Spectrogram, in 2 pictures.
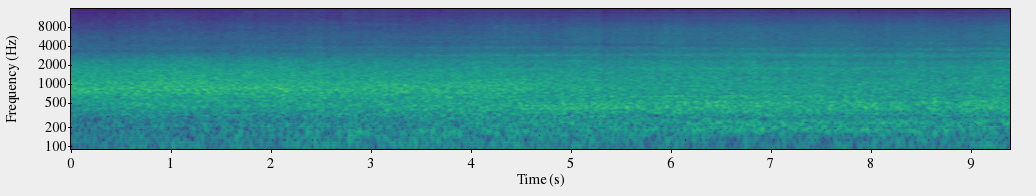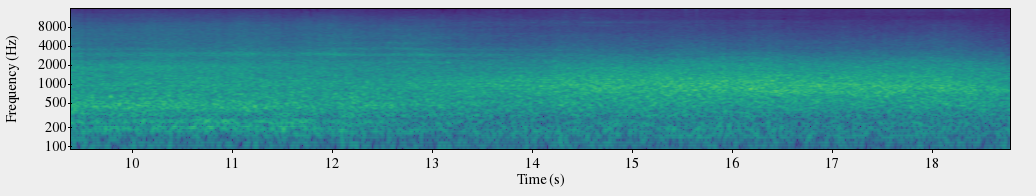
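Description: Gyeongui-Jungang Line electric commuter train passing, a steady rushing noise of wheels on rail, with a faint high whine around the middle as the cars go by.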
